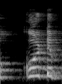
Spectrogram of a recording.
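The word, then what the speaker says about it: could: ओ यू एल दी लेकिन यहां पर अलका उच्चारण बोलते वक्त नहीं होगा लिखते वक्त होगा पर बोलते वक्त नहीं होगा इसको कूद पढ़ते हैं कूद पढ़ते हैं इसका मतलब होता है या पाया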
